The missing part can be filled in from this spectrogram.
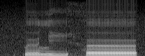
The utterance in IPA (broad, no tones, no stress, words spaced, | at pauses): pøli hœː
